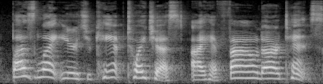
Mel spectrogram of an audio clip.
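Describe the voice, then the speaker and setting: A woman uses a put-on character voice, high in pitch and raised and projected. The recording is very clean, with a silent background. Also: fairly slow pace. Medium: read story.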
